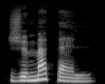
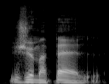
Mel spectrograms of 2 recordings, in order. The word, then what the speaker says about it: Je m'appelle: Je m'appelle. This is how the French say my name is. Notice how it blends together. Je m'appelle. Je m'appelle.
